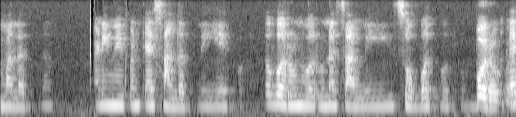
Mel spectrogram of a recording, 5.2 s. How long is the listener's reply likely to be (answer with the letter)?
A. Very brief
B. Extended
B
